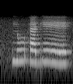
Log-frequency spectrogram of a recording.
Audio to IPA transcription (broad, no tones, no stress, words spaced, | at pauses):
nuːhæ bʲeː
